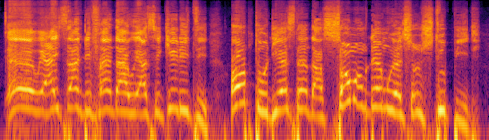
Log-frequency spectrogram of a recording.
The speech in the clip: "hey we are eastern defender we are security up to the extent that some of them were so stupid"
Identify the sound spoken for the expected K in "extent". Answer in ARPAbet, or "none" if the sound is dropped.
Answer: none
